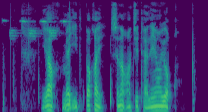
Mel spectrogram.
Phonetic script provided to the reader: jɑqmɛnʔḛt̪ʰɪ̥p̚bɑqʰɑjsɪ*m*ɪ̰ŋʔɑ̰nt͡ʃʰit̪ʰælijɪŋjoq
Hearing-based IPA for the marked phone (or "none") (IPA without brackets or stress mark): n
